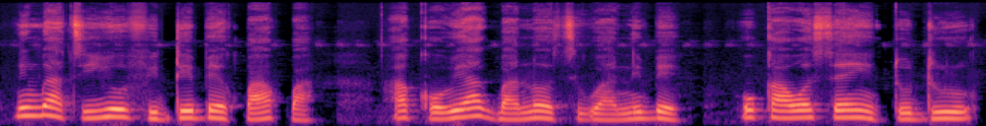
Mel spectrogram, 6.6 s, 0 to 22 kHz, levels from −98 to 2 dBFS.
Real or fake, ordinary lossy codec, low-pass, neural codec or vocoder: real; none; none; none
